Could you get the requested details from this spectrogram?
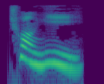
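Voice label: "创意", Mandarin Chinese; hsk; chinese flashcards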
